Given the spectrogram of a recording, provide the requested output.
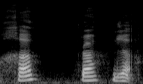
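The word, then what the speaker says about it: خرّج: The fatha makes the a sound, so kha, ra, ja. Kharaja. Now what we did is we ended up putting the shadda on top of the ra. So we're going to pronounce this letter twice.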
